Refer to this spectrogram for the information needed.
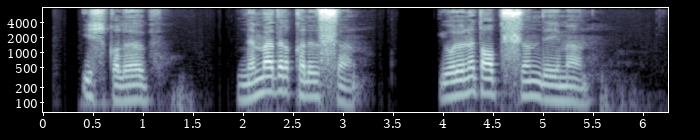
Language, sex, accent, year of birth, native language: Uzbek, male, Farg'ona, 1995, Uzbek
